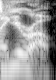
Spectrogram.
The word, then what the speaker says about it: gyro: I mean, how do you pronounce it? Gyro or gyro? I don't know, but I'm learning that It's gyro.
